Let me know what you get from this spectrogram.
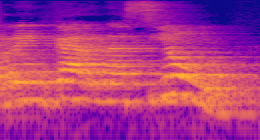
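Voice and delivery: reencarnación slowly sounded out, CIÓN drawn long; stress on CIÓN. Shown as a demonstration. Teacher showing the strongest syllable, reencarnación stressed on CIÓN. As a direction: stretch reencarnación and lean on the final CIÓN. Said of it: "su mayor fuerza de voz es justamente".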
